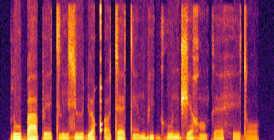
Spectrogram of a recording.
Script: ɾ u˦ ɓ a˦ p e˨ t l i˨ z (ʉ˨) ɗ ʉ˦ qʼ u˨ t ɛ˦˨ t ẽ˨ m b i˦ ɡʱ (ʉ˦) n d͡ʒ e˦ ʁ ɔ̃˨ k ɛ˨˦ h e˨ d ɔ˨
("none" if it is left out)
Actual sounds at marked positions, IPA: ʉ˦, u˦

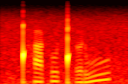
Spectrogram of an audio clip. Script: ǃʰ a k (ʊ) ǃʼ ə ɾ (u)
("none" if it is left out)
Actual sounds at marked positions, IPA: ʊ, u

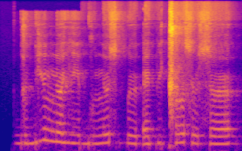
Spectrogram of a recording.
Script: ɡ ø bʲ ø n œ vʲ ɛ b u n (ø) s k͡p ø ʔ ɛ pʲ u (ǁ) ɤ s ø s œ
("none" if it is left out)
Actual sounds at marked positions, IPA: ø, ǁ

